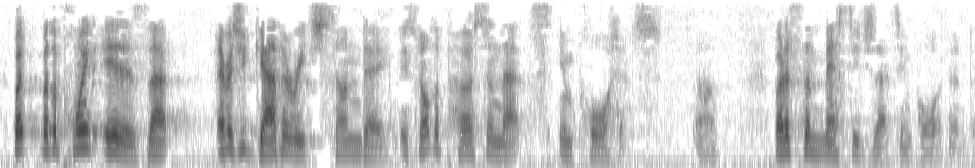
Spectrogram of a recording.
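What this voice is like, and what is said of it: Australian accent. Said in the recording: “He's got the Australian accent. I can't understand him.”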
